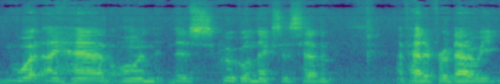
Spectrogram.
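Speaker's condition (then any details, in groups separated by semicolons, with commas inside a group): Cerebral palsy; affects gait and walking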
